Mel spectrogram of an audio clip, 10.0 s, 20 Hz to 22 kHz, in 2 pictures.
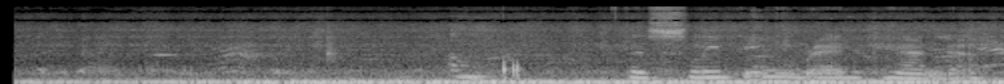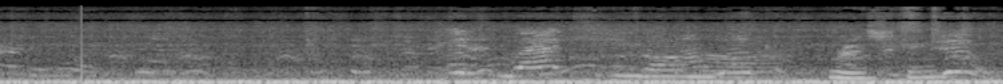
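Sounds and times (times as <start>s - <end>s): faint distant voices: 0.1s - 10.0s
low rumble: 0.1s - 10.0s.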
